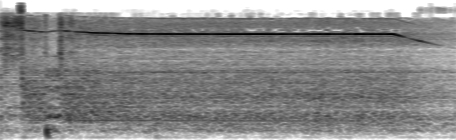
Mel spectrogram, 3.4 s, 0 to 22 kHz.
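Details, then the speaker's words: Dyson (possibly a DC41) with a no-suction complaint, motor tested with the dirt bin removed: a clean, steady high-pitched whoosh with no grinding, then a smooth wind-down; the motor runs normally with good suction. "Motor suction is good. The motor sounds good. It sounds like a Dyson. It doesn't have any kind of grinding noise."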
